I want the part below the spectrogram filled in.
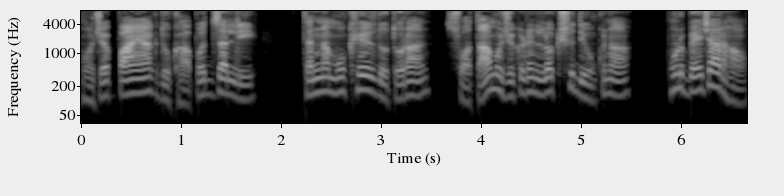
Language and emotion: Goan Konkani, sad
